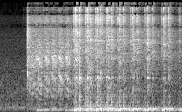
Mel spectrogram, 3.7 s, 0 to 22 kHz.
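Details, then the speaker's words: Lexus IS300 turbo build, rebuilt engine's first start after almost a year on a swapped battery: brief crank, then catches into a loud, raw, even idle with open exhaust manifold; oil pressure present, sounded good. "Well, you got oil pressure. It runs. That was a huge success right there, dude. It sounded good. That was. That sounded good, man."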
